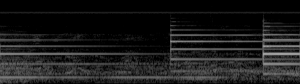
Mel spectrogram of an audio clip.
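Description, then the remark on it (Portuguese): A doorbell chimes repeatedly, bright bell tones ringing out with fresh strikes about a second apart, each tone lingering and overlapping the last, clear. “A campainha não para de tocar, não.”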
